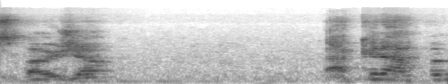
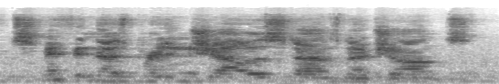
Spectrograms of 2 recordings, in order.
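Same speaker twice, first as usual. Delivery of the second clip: normal talking voice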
